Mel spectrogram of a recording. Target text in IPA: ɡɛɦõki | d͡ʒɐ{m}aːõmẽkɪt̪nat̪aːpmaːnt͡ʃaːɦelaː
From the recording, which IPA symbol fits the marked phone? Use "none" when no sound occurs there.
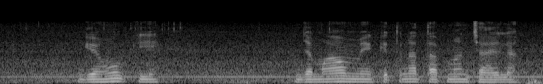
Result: m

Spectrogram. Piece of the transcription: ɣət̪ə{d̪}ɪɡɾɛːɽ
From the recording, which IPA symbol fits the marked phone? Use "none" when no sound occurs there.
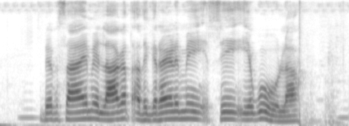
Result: d̪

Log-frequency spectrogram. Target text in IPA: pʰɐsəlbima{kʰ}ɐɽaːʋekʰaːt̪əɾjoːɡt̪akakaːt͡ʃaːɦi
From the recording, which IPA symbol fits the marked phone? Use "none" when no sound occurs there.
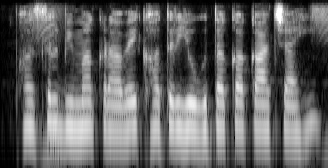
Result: k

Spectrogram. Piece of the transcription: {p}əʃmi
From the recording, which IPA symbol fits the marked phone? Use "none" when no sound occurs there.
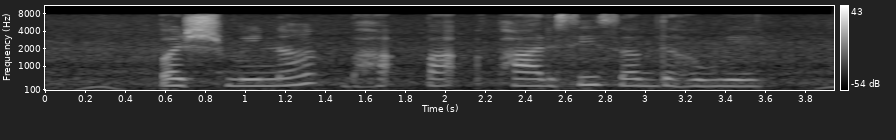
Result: p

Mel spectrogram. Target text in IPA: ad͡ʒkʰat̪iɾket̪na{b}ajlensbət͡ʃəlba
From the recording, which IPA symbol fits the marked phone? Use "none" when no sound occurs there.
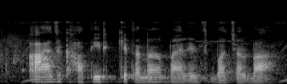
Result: b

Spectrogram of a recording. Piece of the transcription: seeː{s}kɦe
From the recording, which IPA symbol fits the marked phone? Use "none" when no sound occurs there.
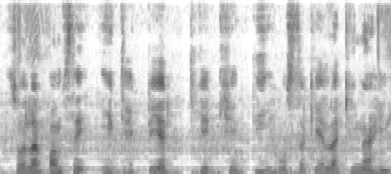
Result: none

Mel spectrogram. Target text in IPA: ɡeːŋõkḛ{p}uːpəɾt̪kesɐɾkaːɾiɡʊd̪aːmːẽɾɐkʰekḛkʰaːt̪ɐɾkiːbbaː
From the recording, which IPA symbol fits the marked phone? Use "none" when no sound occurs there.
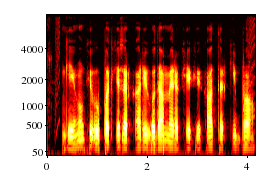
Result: ʔ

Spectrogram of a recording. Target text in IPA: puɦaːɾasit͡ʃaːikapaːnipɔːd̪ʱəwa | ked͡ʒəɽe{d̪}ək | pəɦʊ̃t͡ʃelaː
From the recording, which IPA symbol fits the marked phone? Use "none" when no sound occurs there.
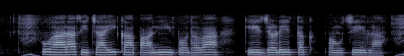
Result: t̪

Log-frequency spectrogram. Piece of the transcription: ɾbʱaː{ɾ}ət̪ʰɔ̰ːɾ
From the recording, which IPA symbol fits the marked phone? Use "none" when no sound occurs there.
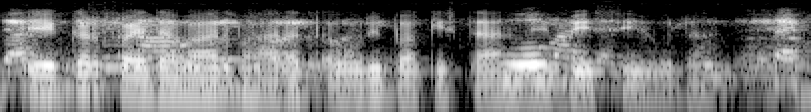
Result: ɾ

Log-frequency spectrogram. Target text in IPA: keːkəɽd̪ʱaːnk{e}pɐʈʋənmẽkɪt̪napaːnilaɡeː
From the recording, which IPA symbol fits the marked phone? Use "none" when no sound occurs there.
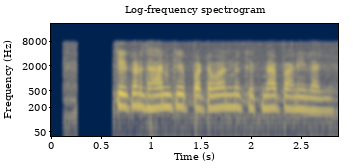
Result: e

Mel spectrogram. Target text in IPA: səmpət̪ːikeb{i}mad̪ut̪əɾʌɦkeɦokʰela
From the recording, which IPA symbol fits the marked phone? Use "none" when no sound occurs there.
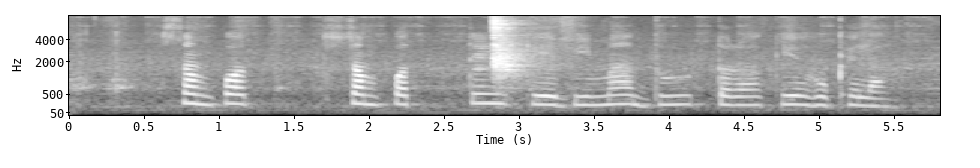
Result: i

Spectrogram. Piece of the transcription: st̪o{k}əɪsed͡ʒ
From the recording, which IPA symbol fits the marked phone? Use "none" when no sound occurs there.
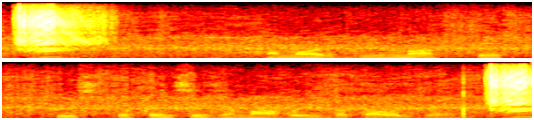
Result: k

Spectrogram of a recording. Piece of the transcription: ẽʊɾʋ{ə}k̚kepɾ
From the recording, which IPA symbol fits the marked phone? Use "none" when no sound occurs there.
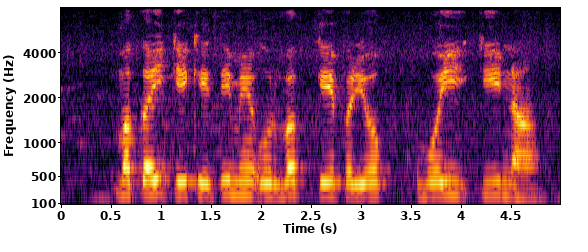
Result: ə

